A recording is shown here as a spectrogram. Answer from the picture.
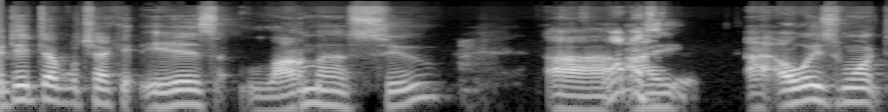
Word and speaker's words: Lama Su: yeah so I did double check it is llama Sue uh I I always want to mispronounce it and say uh limasu that's not right llama it is nice it's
